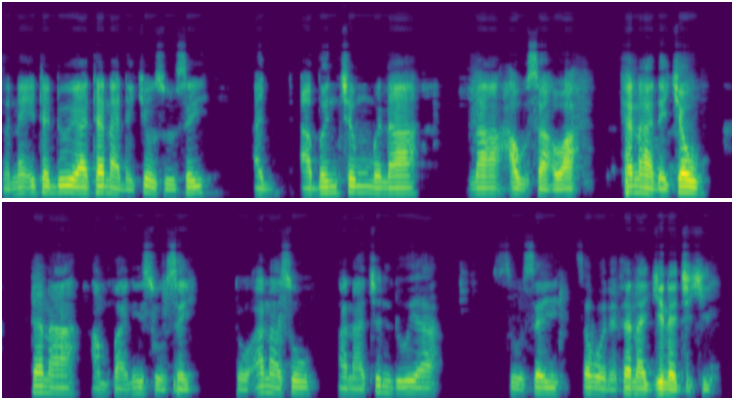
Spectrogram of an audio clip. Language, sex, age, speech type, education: Hausa, male, 15-29, spontaneous, tertiary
